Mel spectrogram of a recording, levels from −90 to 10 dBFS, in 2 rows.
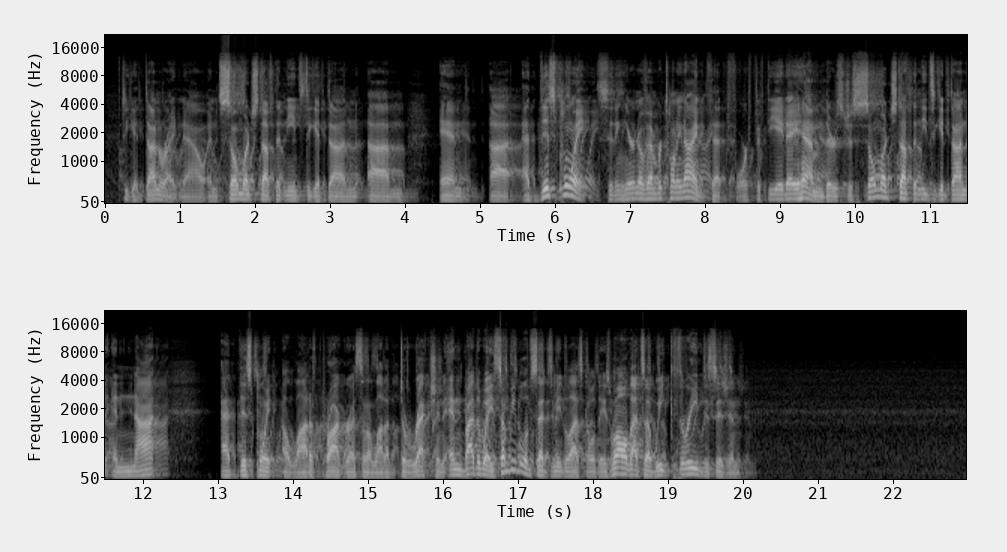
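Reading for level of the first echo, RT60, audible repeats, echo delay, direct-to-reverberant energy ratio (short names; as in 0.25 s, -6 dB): -16.5 dB, none, 2, 84 ms, none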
